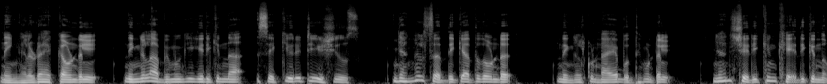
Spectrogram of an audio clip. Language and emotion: Malayalam, sad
